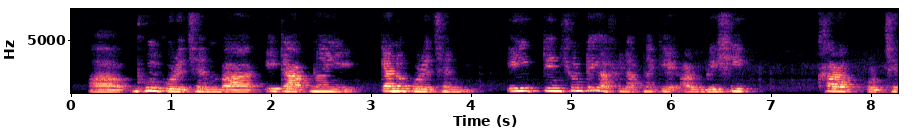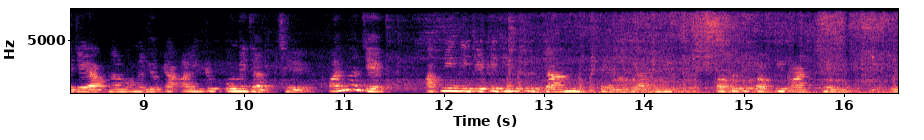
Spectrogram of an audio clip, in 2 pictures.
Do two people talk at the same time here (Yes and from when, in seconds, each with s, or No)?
No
